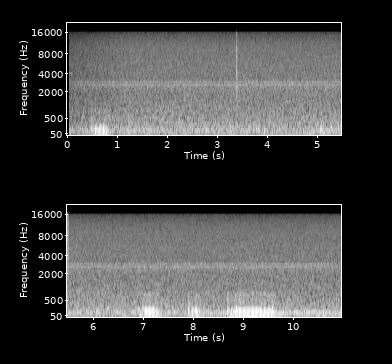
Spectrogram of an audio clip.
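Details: Short, low-frequency buzzing bursts heard through a quiet bedroom wall, worst in a breeze. A tree branch was rubbing the phone line on the outside of the house; trimming the branches stopped the noise.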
